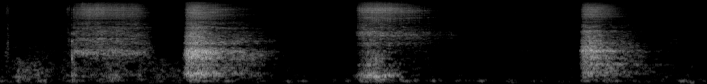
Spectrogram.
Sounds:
Sigh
